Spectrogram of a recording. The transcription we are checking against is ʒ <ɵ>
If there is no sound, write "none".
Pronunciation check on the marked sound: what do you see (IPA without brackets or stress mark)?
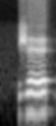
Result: œ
